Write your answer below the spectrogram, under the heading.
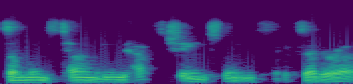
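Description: A man with a Nova Scotian accent at a moderate pace, in a dry, close sound with no echo. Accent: Canadian (Nova Scotian). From Nova Scotia, Canada (Preston). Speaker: children's author and basketball coach. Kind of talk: casual interview.

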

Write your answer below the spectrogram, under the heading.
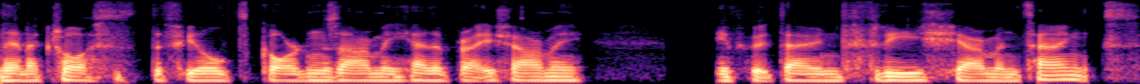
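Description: Over a quiet background, a dark, mellow tone comes through at a moderate pace, the sound dry and close with no echo. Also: man. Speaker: podcast host. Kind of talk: casual banter.

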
